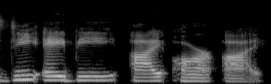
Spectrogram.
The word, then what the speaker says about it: Dabiri: I don't know how to pronounce their last name because I've never heard it and I'm dyslexic. It's Dabiri.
